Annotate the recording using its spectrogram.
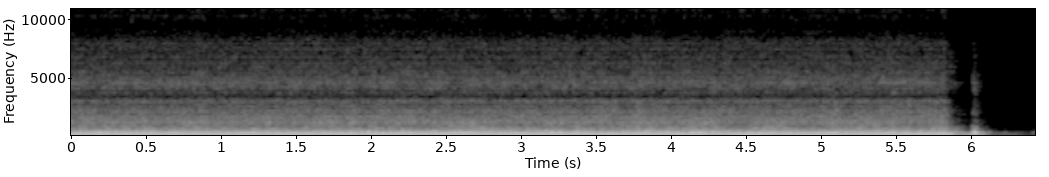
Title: makes loud noise and spin drlay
